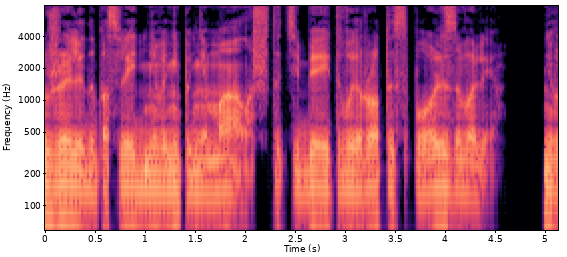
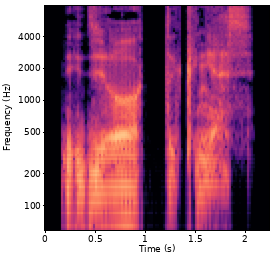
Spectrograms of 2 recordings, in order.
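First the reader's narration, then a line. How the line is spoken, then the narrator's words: Heavy sigh. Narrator (Russian): Тяжело вздохнул я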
